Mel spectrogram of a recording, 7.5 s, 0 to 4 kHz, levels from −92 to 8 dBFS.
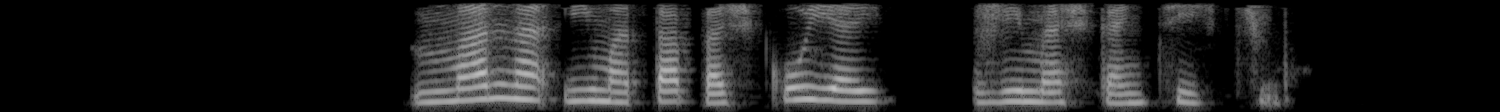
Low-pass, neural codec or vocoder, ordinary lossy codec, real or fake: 3.6 kHz; codec, 24 kHz, 0.9 kbps, WavTokenizer, medium speech release version 1; MP3, 24 kbps; fake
